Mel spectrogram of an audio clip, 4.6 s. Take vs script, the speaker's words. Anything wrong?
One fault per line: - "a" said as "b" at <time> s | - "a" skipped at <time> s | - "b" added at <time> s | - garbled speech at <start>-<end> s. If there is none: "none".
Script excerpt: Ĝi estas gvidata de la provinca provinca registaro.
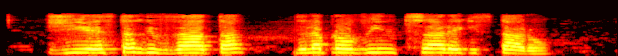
- "provinca" skipped at 3.3 s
